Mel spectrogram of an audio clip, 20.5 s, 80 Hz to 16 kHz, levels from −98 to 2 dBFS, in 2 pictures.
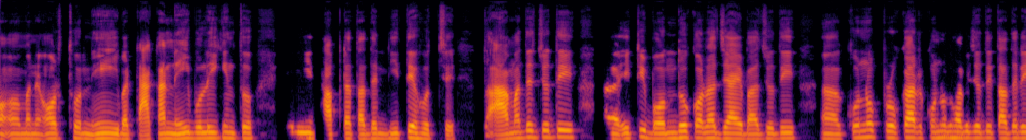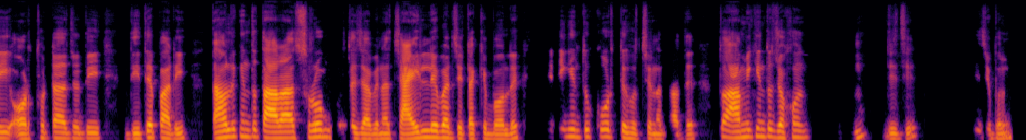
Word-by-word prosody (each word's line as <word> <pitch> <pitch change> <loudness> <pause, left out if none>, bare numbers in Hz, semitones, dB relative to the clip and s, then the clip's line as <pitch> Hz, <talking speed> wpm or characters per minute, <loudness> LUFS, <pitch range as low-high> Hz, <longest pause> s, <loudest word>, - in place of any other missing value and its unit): অ - - +1
মানে 125 0 -2
অর্থ 130 0 -3 0.2
নেই 135 +2 +1
বা 120 - +2
টাকা 110 +3 +4
নেই 125 +2 +2
বলেই 140 0 +1
কিন্তু 140 -1 -2 0.5
এই 140 0 +1
ধাপটা 120 +2 0
তাদের 120 +2 0
নিতে 130 +4 0
হচ্ছে। 125 -2 -6 0.3
তো - - -17 0.2
আমাদের 145 +6 +1
যদি 170 +1 0 0.4
আ - - -2 0.2
এটি 135 +7 -6
বন্ধ 135 +2 +2 0.2
করা 150 0 +3
যায় 130 -2 +4
বা 125 - +2
যদি 135 +1 -3 0.4
আ - - +1 0.2
কোনপ্রকার 155 -1 +2
কোনভাবে 150 0 -1
যদি 150 +1 -3
তাদের 145 +1 0
এই 145 - -1
অর্থটা 145 +3 -2 0.2
যদি 140 0 -3 0.4
দিতে 130 +5 +2
পারি 130 -4 +3 0.3
তাহলে 165 +4 +6
কিন্তু 180 -1 -3
তারা 150 0 +9 0.2
শ্রম 170 +2 +1
করতে 240 -10 -8
যাবে 125 -1 +1
না। 130 - 0
Child 130 +5 +5
labor 160 -1 +4
যেটাকে 130 0 -2
বলে 120 +3 0 0.3
সেটি - - -14
কিন্তু 180 -1 -2
করতে 175 -2 -3
হচ্ছে 130 +1 -6
না - - -3
তাদের। 120 +1 -5 0.2
তো - - -13
আমি 170 +3 +3
কিন্তু 185 -1 -2
যখন 165 +2 -1 0.5
হুম। 165 +6 -8 0.2
জি, 130 - -3
জি। - - -7 0.6
জি, 340 - -20
জি, - - -13
বলুন। - - -5
140 Hz, 180 wpm, -24 LUFS, 130-155 Hz, 0.6 s, তারা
